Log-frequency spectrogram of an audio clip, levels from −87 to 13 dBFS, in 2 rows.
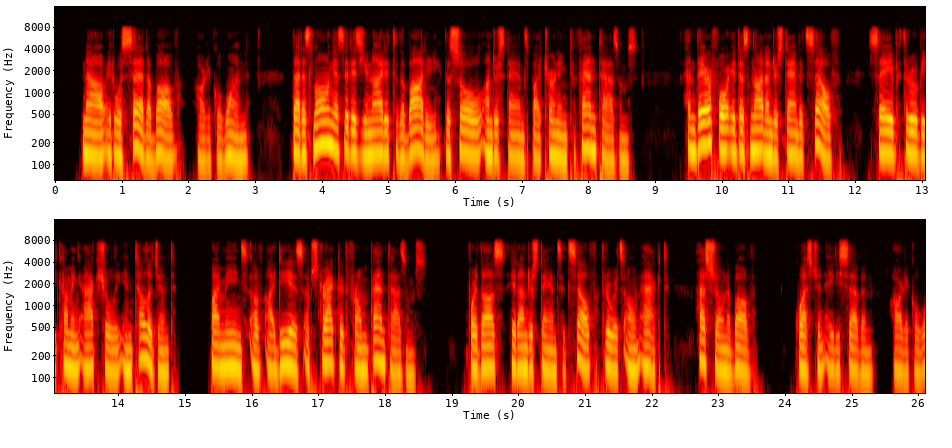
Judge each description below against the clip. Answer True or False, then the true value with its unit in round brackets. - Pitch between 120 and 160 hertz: True (135 Hz)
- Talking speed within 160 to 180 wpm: False (135 wpm)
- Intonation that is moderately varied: True (3.0 semitones)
